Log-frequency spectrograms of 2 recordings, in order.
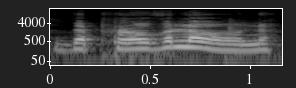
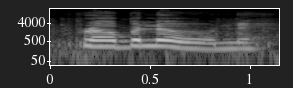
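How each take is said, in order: First: Said in the usual way. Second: Provolone said louder, with a b-like v; Italian-style provolone. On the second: Shown as a demonstration. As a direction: Provolone rolled out with gusto.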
